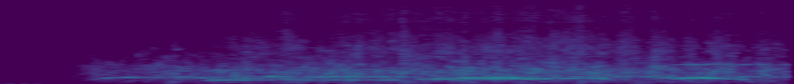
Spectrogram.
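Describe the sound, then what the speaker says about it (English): Audience applause in a live show setting, a broad steady wash of clapping that swells in after a moment of quiet and holds loud and even throughout. "No, you keep going, but they're applauding."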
